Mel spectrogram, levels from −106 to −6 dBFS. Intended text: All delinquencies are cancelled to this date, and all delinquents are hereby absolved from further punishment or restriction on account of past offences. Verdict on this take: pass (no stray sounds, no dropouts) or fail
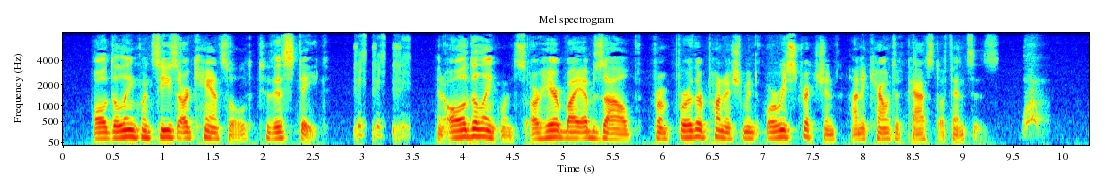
fail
